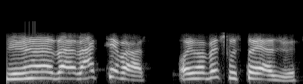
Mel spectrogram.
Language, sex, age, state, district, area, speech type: Bengali, female, 30-45, West Bengal, Darjeeling, urban, conversation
